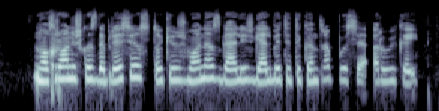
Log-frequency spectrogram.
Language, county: Lithuanian, Kaunas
